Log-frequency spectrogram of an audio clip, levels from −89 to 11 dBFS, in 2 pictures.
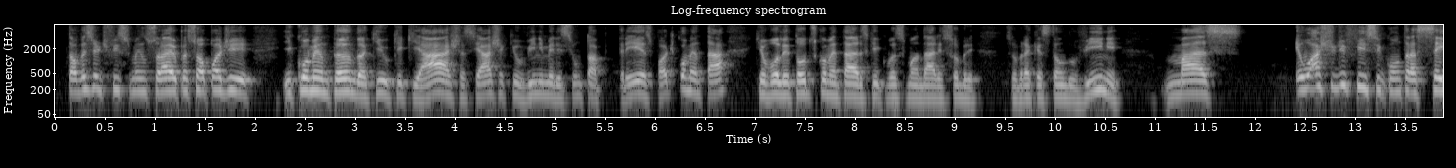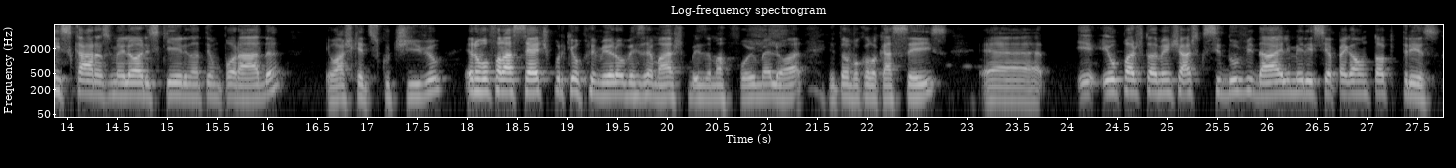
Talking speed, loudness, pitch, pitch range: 205 wpm, -23 LUFS, 155 Hz, 135-180 Hz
